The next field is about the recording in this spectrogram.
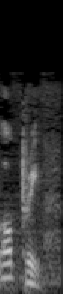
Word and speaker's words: Opry: Ahí en Nashville existe lo que llaman el Grand Ole Opry. Que Opry es una ópera, mal pronunciada, ¿no? – Sí.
